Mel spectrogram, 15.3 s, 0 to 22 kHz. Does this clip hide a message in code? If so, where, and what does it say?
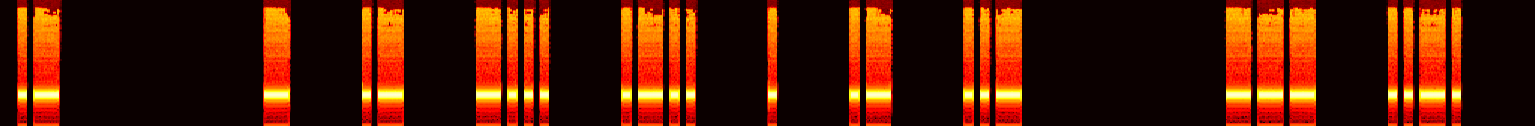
Yes: Morse code from 0.2 to 14.6 s, heard as a keyed tone, about 15 wpm, spaced as for 8 wpm, 1000 Hz. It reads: A TABLEAU OF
